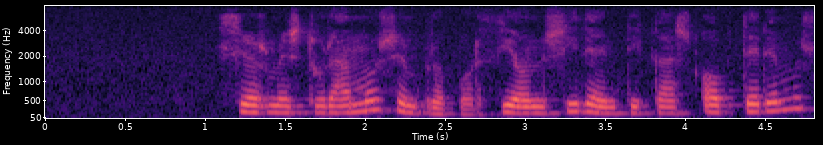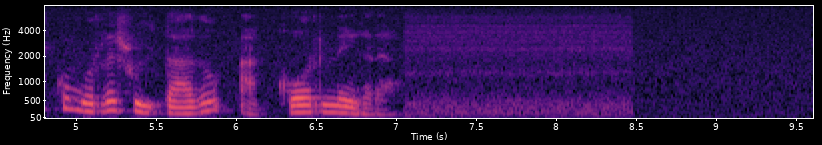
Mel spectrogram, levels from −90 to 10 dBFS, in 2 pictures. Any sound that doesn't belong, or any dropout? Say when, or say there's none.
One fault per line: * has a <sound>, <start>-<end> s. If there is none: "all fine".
all fine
